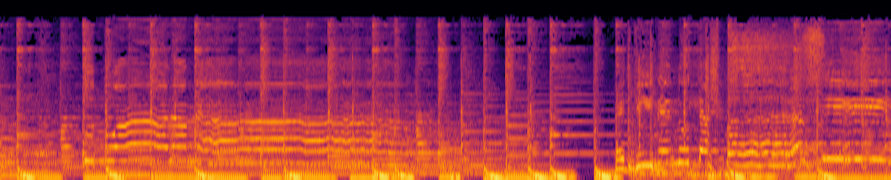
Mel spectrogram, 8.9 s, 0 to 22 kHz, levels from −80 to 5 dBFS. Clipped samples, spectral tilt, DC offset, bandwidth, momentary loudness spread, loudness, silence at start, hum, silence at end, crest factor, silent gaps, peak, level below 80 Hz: under 0.1%; -4.5 dB/octave; under 0.1%; 15.5 kHz; 4 LU; -15 LUFS; 0 s; none; 0 s; 12 dB; none; 0 dBFS; -18 dBFS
